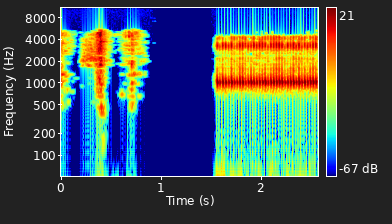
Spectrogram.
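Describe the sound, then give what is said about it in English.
After a few short, scattered sounds and a brief silence, a telephone bell starts ringing loudly, a steady rapid metallic trill that continues to the end. “Give me the phone.”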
